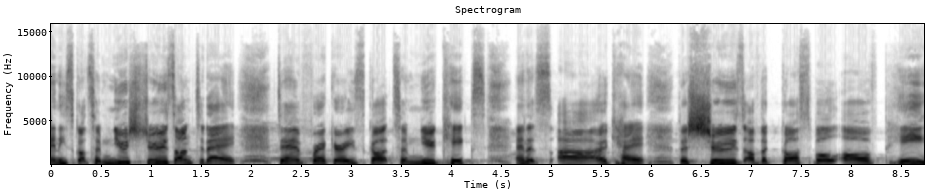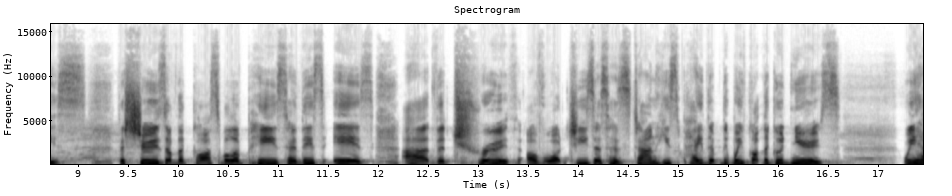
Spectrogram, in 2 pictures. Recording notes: Recorded during our Melbourne East service on Sunday, the 2nd of April 2023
